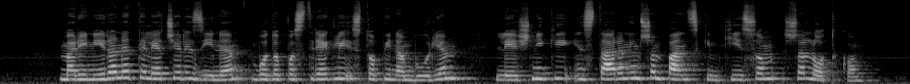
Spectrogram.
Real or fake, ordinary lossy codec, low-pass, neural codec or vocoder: real; none; none; none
